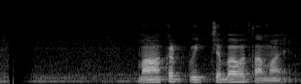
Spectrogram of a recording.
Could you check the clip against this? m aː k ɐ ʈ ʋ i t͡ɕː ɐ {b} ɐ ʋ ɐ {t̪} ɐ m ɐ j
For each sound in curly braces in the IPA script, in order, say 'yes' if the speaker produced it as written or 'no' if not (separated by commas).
yes, yes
